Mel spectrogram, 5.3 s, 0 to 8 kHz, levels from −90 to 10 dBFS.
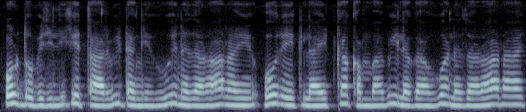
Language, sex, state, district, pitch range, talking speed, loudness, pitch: Hindi, female, Bihar, Katihar, 180-215 Hz, 275 wpm, -18 LUFS, 190 Hz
